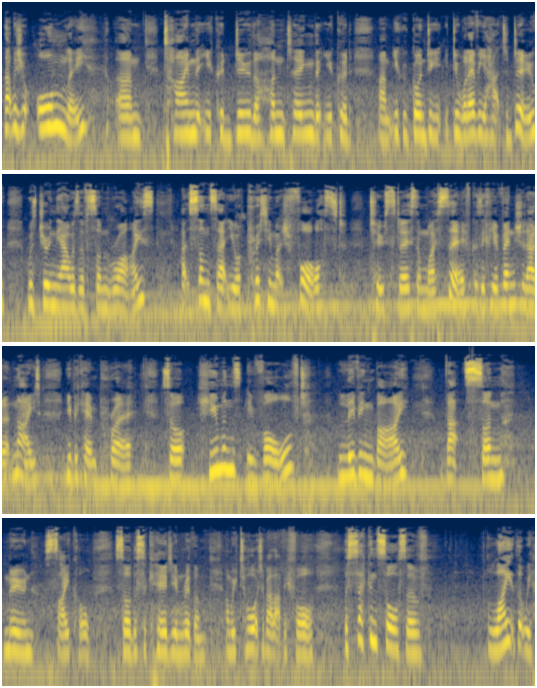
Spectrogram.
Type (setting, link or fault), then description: setting, outdoors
